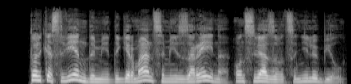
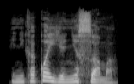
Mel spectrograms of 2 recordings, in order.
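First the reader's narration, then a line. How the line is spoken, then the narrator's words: Sleepy, offended mutter. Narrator (Russian): обиженно пробормотал он, засыпая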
